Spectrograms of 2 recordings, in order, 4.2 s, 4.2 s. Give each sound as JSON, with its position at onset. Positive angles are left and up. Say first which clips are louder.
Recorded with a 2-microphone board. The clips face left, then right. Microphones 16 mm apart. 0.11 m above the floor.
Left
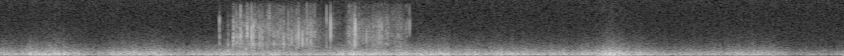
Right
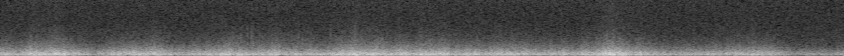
{"t": 1.1, "sound": "crumpling", "louder": "left 4 dB", "side_deg": 85}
